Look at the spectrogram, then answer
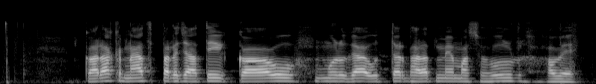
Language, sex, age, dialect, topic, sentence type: Bhojpuri, male, <18, Northern, agriculture, statement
